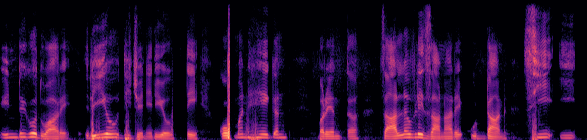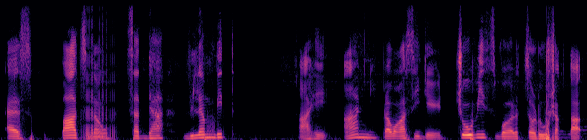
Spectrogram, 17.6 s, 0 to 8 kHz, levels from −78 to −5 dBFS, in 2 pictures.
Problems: constant background noise, low volume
